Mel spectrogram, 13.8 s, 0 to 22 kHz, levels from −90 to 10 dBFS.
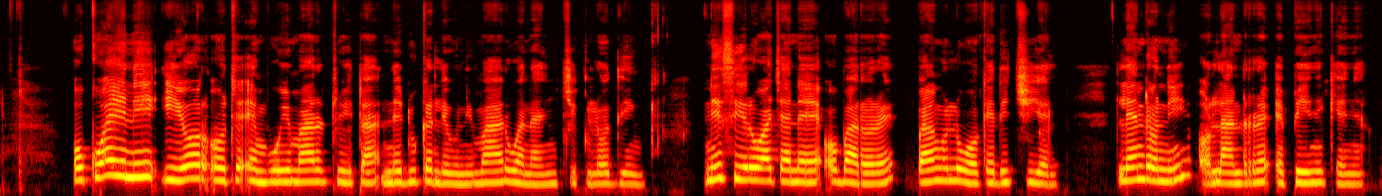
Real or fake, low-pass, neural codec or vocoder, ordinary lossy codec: fake; none; vocoder, 44.1 kHz, 128 mel bands, Pupu-Vocoder; none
